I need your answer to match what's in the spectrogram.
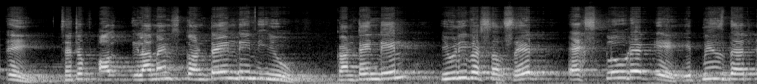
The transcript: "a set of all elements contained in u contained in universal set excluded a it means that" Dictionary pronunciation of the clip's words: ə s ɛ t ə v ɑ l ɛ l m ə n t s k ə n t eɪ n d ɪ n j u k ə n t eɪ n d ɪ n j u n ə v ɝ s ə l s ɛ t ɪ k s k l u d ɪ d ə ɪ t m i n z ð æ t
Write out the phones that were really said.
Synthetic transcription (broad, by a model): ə s ɛ t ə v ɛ l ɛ m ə n t s k ə n t eɪ n d ɪ n j u k ə n t eɪ n d ɪ n j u n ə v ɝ s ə l s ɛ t ɪ k s k l u d ɪ d ə ɪ t m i n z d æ t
